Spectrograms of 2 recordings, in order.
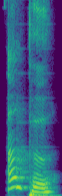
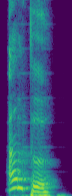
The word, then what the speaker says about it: un peu: كلمة قليلا هي un peu. Un peu. ردد معي un peu. حاول أن تنطق جيدا صوت أ في آخر كلمة un peu. Un peu. ليس un peu وإنما un peu.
